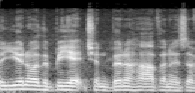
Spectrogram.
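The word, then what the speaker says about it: Bunnahabhain: So you know the BH in Bunahaven is a V. So Bunahaven. Perfect. The correct pronunciation would Okay.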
